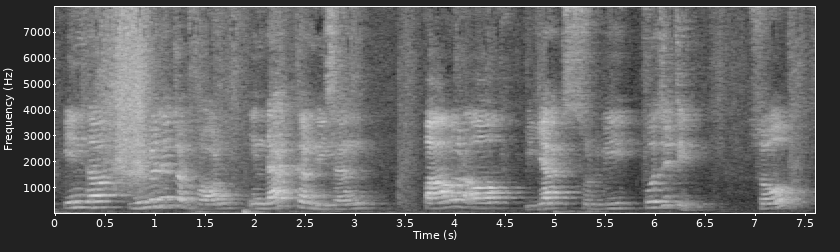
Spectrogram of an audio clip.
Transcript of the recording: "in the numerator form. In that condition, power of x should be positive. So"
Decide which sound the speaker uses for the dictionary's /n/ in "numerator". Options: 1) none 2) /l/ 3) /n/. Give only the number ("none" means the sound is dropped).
2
